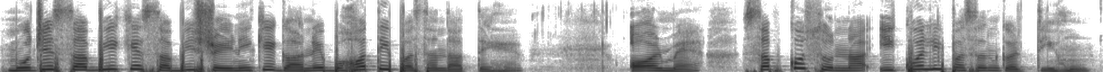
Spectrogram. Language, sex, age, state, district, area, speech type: Hindi, female, 45-60, Rajasthan, Jodhpur, urban, spontaneous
